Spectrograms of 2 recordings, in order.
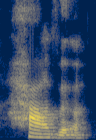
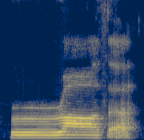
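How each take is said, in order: First: The word begins with a breathy H sound. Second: The word begins with a curled-tongue R sound. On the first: The speaker calls it wrong. "It's not hather" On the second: The speaker calls it right. "My tongue is like rolled. So you would say, for example"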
